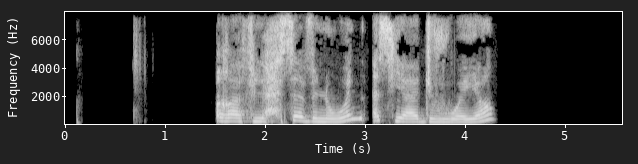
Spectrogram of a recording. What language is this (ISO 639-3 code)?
kab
